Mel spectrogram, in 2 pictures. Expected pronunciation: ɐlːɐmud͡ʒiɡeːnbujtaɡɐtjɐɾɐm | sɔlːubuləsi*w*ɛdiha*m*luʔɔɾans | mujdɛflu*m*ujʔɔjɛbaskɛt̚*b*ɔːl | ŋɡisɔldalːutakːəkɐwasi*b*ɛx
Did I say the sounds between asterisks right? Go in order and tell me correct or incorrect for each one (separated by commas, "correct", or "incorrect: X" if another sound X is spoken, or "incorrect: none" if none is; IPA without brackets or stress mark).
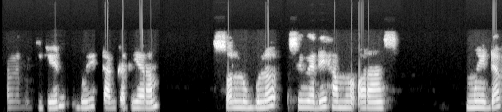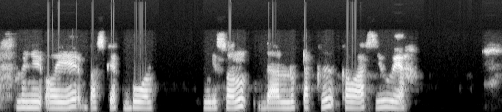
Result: correct, correct, incorrect: ɲ, correct, incorrect: w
